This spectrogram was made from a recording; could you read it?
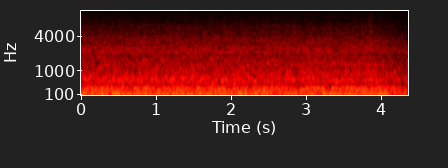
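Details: Homemade workshop heater (repaired after last year's failure), fan switched on after coils warmed from hot-water tank and heating elements: steady, even low hum with no rattles, scrapes or wobble; fan spinning smoothly, normal operation.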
